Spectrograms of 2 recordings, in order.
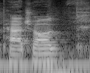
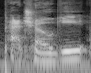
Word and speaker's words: Patchogue: I think you pronounce it Patchogue, but there are certain people who I'm close to that call it Patchogie, and I don't know where they get that from.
